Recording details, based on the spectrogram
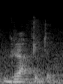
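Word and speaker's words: sgraffito: is known as erasing Graphato method. We call it erasing Graphato method. Okay, this method. S is silent here, so we call it Graphato.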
